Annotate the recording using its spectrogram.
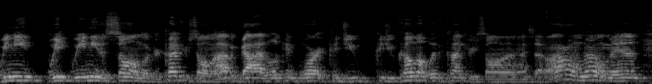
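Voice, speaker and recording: Speaking with a strong Southern US accent, a man with a fairly high pitch talks very fast, with hardly any pauses and ordinary pitch variation. Noticeable background noise and audible room echo are present. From Florida, Gainesville. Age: young. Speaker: singer-songwriter. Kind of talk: radio interview. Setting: radio studio. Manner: halting.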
